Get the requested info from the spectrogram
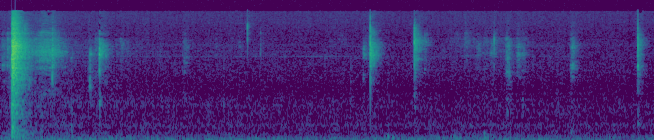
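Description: A sharp click with a brief rustle just after the start, then a few faint, scattered clicks over quiet room tone.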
